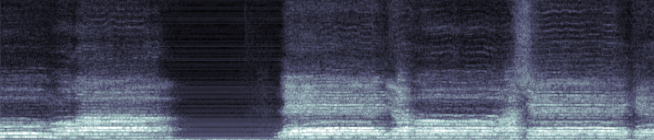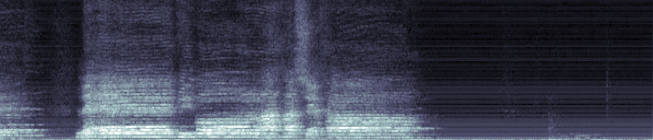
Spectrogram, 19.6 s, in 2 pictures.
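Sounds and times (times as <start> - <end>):
choir singing: 0.0 - 2.8, 4.1 - 16.4.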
